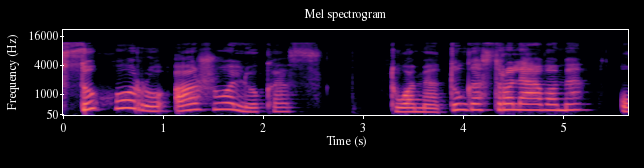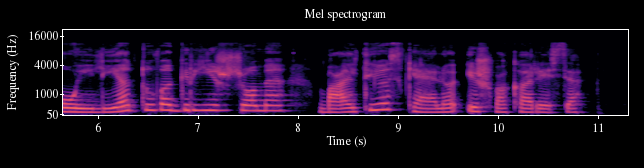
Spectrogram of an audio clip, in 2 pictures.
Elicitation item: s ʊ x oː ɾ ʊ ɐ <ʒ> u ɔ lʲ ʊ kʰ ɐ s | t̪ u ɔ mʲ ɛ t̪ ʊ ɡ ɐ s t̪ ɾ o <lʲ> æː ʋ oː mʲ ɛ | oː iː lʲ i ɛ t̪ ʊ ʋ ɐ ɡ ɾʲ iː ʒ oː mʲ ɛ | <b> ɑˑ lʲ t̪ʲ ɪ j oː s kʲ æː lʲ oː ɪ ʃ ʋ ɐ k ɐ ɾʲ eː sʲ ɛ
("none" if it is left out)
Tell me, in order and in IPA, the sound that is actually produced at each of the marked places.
ʒ, lʲ, b

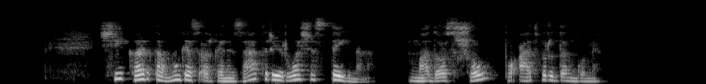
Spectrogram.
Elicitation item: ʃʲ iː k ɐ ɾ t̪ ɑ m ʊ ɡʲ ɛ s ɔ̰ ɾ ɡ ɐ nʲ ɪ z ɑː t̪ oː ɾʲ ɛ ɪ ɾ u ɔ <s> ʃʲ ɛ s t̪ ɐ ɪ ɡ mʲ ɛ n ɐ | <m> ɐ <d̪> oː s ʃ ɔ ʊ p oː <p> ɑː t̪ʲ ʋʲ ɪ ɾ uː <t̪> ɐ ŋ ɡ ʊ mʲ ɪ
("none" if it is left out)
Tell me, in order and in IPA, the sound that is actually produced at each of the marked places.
none, m, d̪, ʔ, d̪

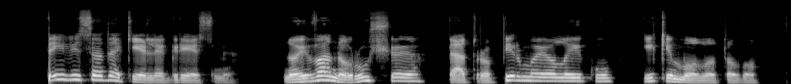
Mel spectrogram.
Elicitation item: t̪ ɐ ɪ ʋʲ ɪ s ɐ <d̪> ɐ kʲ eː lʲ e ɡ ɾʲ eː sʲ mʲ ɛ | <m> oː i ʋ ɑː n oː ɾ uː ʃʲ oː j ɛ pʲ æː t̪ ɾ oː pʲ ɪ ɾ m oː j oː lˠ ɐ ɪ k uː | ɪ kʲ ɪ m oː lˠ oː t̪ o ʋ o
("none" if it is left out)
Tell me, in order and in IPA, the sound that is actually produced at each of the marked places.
d̪, n

